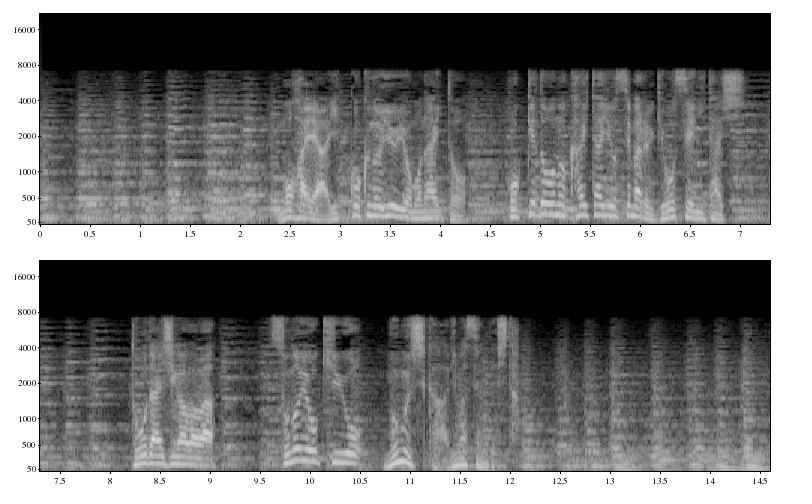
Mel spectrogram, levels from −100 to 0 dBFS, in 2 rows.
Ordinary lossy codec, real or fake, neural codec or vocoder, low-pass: Opus, 64 kbps; real; none; 7.2 kHz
